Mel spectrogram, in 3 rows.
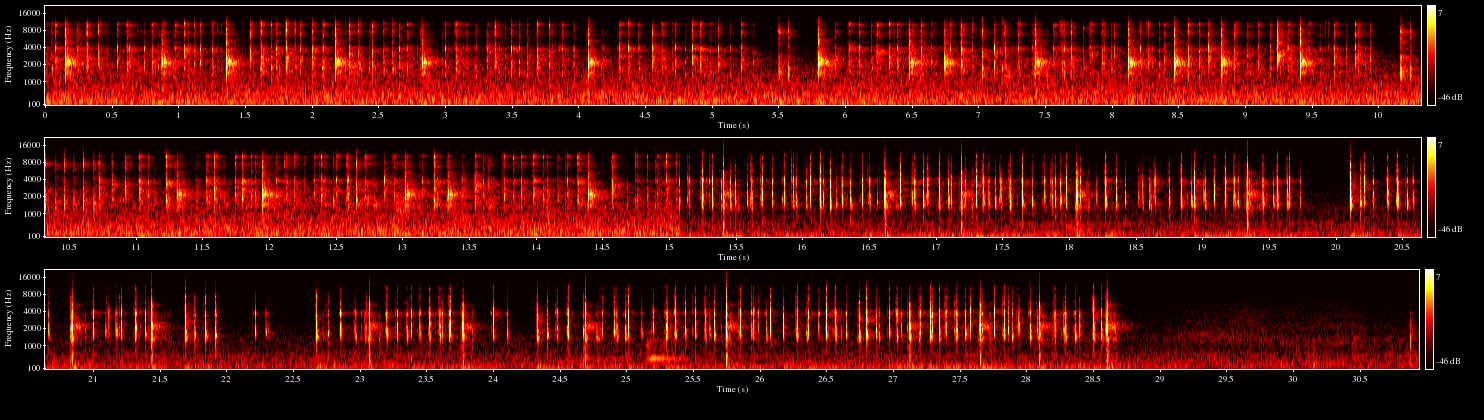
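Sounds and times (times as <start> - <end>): low background hum: 0.0 - 15.2
mechanical keyboard typing: 0.0 - 28.8.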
